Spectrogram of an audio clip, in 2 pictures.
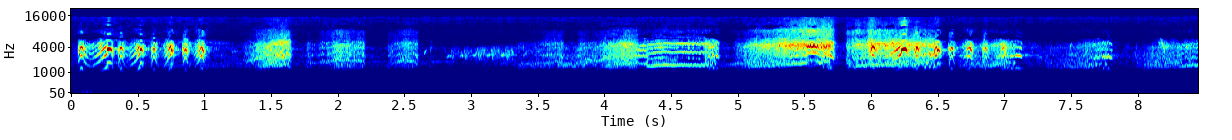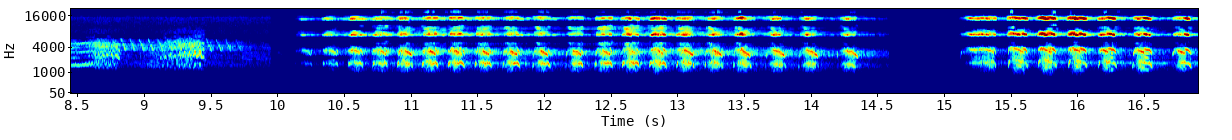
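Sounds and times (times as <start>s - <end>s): hawk calling: 0.0s - 10.0s
repeated bird call notes: 0.0s - 16.9s.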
